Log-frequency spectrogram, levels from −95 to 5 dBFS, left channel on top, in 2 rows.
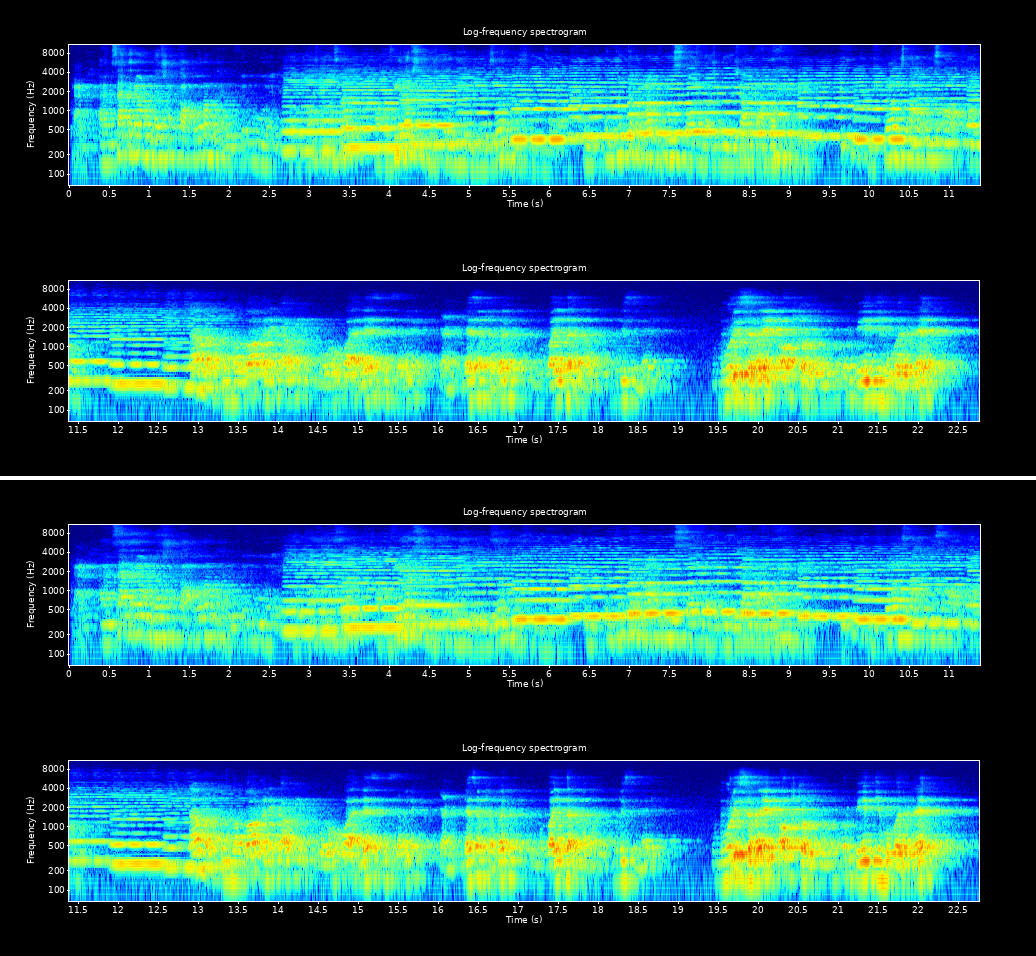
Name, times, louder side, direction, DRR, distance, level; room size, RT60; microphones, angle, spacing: voice 1, 0.0-9.3 9.6-11.6, left 2 dB, 75° left, -1 dB, 0.5 m, -38 dB
Wind instrument woodwind instrument, 2.6-13.7, equal, 25° left, 0.6 m, -31 dB
voice 2, 12.9-15.7 16.0-18.7 19.4-22.1, right 1 dB, 35° right, -2 dB, 0.4 m, -25 dB
2.9 x 2.8 x 2.6 m, 1.4 s
head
